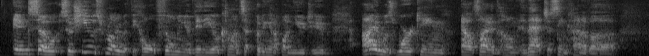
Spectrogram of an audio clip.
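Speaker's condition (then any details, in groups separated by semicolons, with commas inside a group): No condition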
